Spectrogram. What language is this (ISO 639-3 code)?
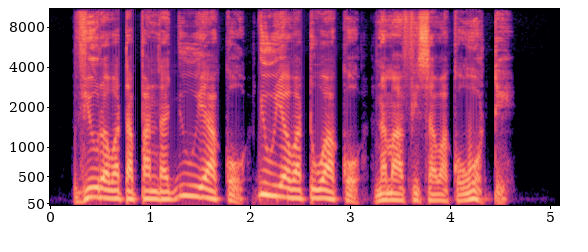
swa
